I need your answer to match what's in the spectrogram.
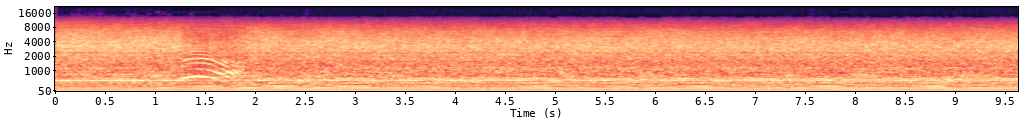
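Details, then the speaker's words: MTD Yard Machines riding mower, 13.5 hp Tecumseh single-cylinder engine, neglected and stopped working; after starter fault fixed it catches and runs evenly and steadily with no misses or knocks; normal running. "Success! It was a starter all along. I was afraid it was going to be that compression thing on inside the engine, but thank God we didn't have to go through that. I'm happy. I like that sound."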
